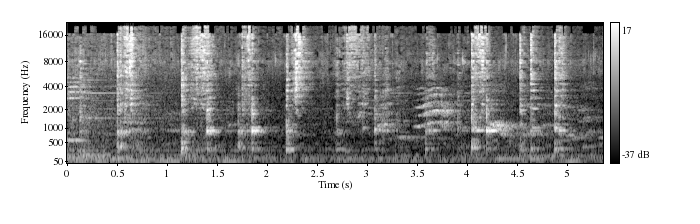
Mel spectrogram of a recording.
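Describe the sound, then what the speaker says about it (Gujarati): A prepared Kathiyawadi-style corn olo mixture goes into a hot pan and is stirred repeatedly, with spoon scrapes and clinks against the pan over a steady sizzle close by. Nobody speaks. "હવે આપણે જે ઓળો તૈયાર કર્યો તો મૂંગણનો એ નાખીશું."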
